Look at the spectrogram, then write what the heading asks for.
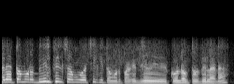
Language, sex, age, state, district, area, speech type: Odia, male, 45-60, Odisha, Nabarangpur, rural, conversation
